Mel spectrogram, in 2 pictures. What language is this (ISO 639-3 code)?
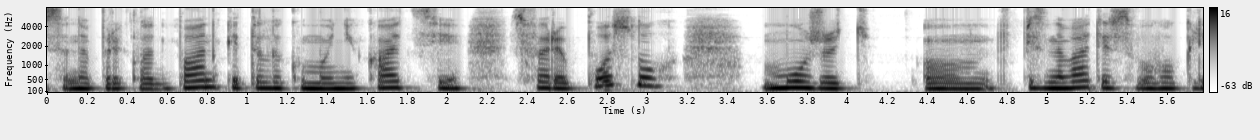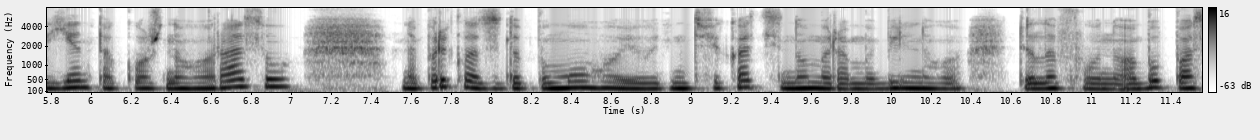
ukr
